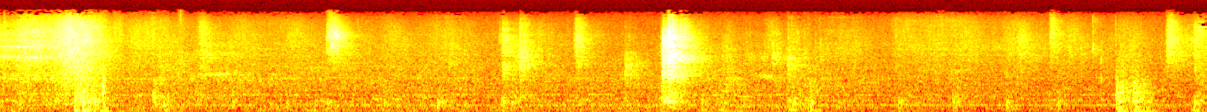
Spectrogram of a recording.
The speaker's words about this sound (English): I'm just going to close the door for a second.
